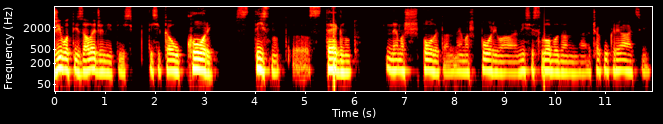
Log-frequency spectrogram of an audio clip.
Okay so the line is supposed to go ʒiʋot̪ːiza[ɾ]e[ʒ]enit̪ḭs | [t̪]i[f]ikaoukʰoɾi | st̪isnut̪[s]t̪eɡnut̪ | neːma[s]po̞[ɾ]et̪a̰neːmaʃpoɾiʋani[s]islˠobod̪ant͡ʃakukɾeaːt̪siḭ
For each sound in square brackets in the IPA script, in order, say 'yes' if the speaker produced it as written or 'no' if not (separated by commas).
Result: no, no, yes, no, yes, no, no, yes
